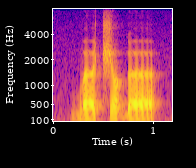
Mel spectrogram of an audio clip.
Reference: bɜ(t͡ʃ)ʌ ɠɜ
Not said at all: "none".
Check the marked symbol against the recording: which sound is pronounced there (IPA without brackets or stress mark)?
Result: t͡ʃ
